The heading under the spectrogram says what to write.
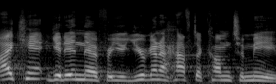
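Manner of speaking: ordinary talk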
